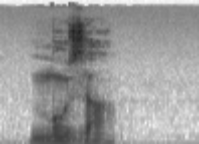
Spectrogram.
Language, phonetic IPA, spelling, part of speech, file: Polish, [ˈmuza], muza, noun, Pl-muza.ogg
